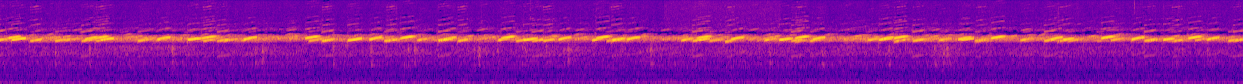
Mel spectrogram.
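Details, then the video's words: Dusk frog chorus, an unbroken high-pitched trilling from numerous frogs, loudness wavering in irregular pulses, with a quiet low rumble beneath. "Frogs At Dusk"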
